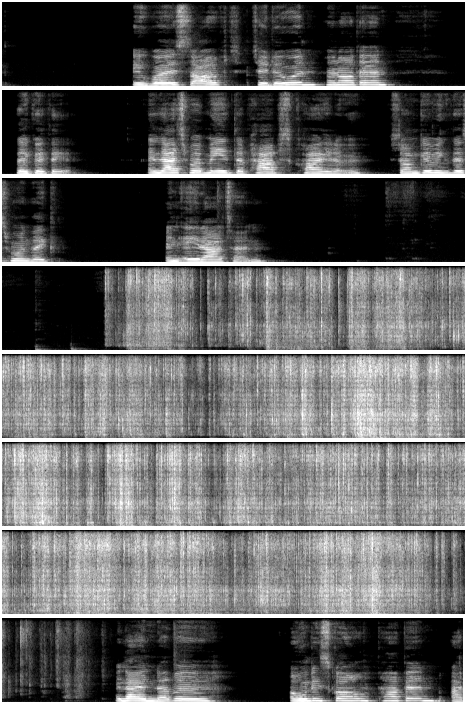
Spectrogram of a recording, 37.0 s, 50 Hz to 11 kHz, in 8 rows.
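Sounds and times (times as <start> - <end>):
plastic crinkling: 14.9 - 33.3.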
